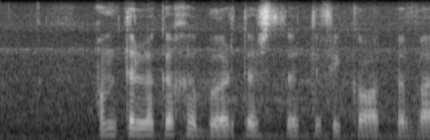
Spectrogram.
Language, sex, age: Afrikaans, male, 19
